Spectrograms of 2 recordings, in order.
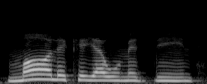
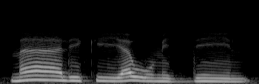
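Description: First: مالک as "malek", said higher and louder; Persian-style reading. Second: مالک as "malik", یوم as "yawm"; eloquent Arabic. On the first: Teacher contrasts the Persian reading for listeners. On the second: Teacher models the eloquent reading for listeners. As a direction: recite مالک یوم الدین in classical Arabic. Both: Shown as a demonstration. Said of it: "به همین حالت فصیح بخونید".

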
